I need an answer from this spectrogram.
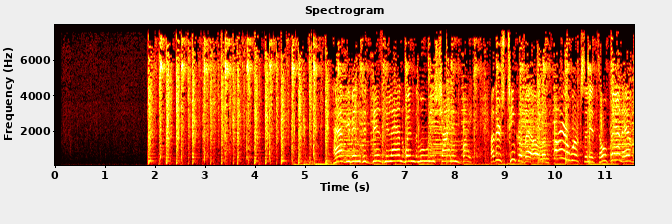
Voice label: radio spot; disneyland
